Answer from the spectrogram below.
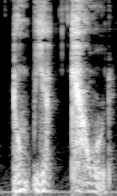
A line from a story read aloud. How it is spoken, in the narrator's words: he hissed, trying to keep his voice low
